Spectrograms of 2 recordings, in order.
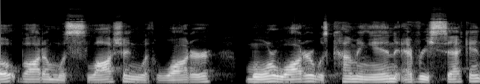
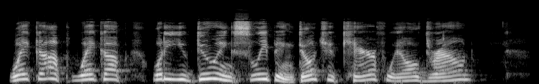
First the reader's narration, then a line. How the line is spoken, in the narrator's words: They were in a panic, screaming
